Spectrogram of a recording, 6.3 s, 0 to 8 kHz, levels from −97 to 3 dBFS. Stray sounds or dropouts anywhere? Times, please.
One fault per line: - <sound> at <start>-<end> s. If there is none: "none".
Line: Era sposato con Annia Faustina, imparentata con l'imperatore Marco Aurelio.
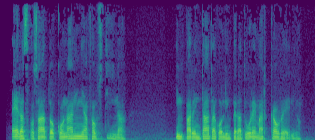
none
